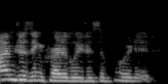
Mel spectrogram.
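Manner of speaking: low, dropped voice with a stern reprimanding tone. Retelling what a woman said when called about her appointment, imitating her voice dropping. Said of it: "her her her voice dropped".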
